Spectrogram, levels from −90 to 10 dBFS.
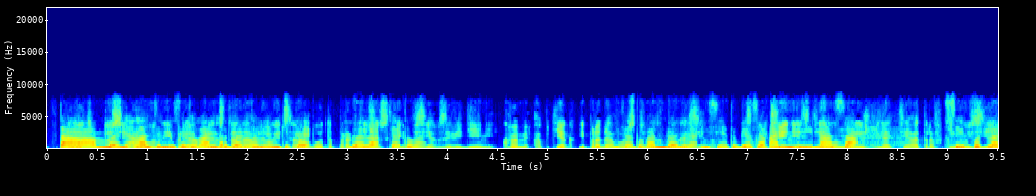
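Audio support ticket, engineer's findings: Rough, noisier patch at 4.37 to 4.43 s, about 40 ms, no gap. Lost packet rebuilt from error correction: fits two separate 20 ms packets lost, replaced by the low-bitrate in-band FEC copies carried in the following packets. Coarser coding on those frames, audible as grit.

Brief smear and wobble at 4.45 to 4.49 s. Short concealed packet loss: a 20 ms slot arrived too late, and the decoder extrapolated the preceding sound, pitch-based if voiced, shaped noise if not, for about 16 ms before blending back into real audio.

Second smear directly after, 4.49 to 4.52 s, same fault. Another 20 ms late, with about 12 ms filled by extending prior sound, then crossfaded. Back-to-back with the first concealment and right after the FEC patch, so about 130 ms of degraded audio.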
